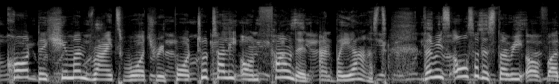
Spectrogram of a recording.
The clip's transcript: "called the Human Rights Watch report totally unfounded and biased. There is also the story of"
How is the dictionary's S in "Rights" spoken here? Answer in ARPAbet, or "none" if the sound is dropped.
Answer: S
